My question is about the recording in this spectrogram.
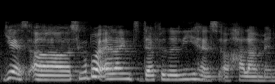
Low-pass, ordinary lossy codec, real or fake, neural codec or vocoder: none; none; real; none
